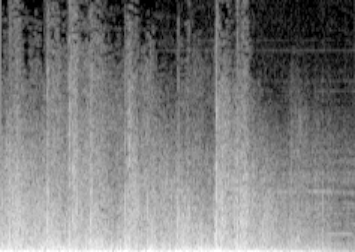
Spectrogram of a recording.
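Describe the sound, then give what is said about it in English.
A warship fires a broadside from the cannons along its rail at the deck of the Williams, loud overlapping blasts in quick succession merging into a deep, continuous rolling roar that tapers off slightly at the end. No voices are heard. “Black muzzles that belch fire and metal, sweeping the Williams deck.”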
